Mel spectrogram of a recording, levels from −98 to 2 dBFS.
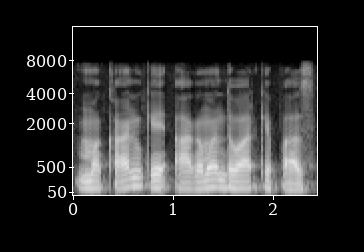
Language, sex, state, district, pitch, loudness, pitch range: Hindi, male, Jharkhand, Garhwa, 110 Hz, -17 LUFS, 105-120 Hz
